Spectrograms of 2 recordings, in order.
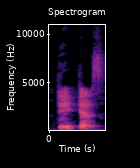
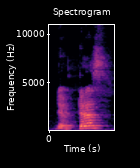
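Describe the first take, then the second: First: The b sound is silent in the middle. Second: The b sound is pronounced in the middle. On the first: The speaker calls it right. "It's डेटर्स, बी यहां पर जो है वो silent है" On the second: The speaker calls it wrong. "डेब्टर्स नहीं, कोई भी डेब्टर्स मत पढ़ना इसको"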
